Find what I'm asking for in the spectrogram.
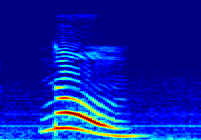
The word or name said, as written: nong4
